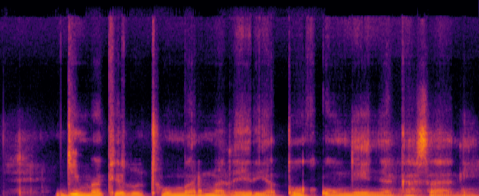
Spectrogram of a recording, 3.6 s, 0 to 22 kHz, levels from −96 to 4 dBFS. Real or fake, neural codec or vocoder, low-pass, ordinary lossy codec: fake; codec, 44.1 kHz, 2.6 kbps, SNAC; none; none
